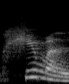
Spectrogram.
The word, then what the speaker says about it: human: Imagine the earth devoid of human life, inhabited only by plants and animals. Remember that the H in English is a voiced consonant, unlike Spanish.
